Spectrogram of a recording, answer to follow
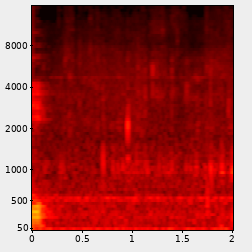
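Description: Faint steady hiss of room noise, after the last of a spoken word at the very start, with one faint tick about a second in.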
